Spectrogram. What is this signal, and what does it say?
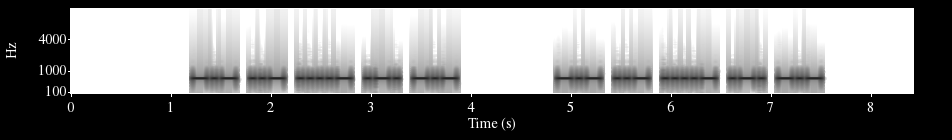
Morse code, heard as a keyed tone, about 25 wpm, 700 Hz. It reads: KU4RK KU4RK
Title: USA Call Signs - 5 Characters - Repeated 2x - 25wpm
